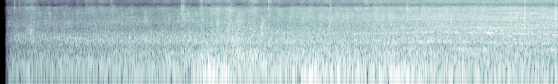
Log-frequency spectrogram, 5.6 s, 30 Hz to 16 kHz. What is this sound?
Soundscapes > Urban
Bus passing by 22
Where: Hervanta Keskus What: Sound of a bus passing by Where: At a bus stop in the evening in a cold and calm weather Method: Iphone 15 pro max voice recorder Purpose: Binary classification of sounds in an audio clip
